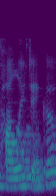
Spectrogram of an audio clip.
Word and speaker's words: Holly Danko: the ice sure thanks Shannon my name is Holly Danko which you pronounced correctly my pronouns are she her and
